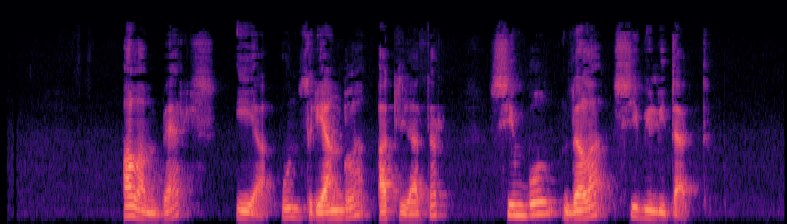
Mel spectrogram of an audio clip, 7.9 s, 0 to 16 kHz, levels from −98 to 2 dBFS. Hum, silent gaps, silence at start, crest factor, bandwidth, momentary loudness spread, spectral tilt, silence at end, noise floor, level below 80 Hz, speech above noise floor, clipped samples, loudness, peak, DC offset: none; none; 1.25 s; 22 dB; 10.5 kHz; 13 LU; -6.5 dB/octave; 0.95 s; -70 dBFS; -72 dBFS; 44 dB; under 0.1%; -27 LUFS; -6 dBFS; under 0.1%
